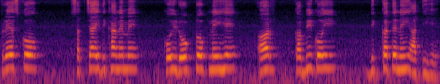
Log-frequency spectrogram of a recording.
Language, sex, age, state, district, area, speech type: Hindi, male, 30-45, Rajasthan, Jaipur, urban, spontaneous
